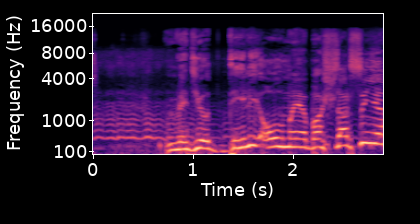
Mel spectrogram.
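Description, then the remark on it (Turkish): A thin, steady mosquito-like whine, apparently voiced by a person imitating a mosquito buzzing by the ear just as one falls asleep, droning fairly loud before talking takes over and continues with rising and falling pitch. “O vızıltı sesi gelir”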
